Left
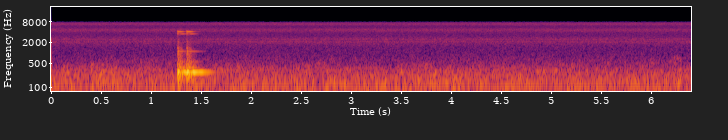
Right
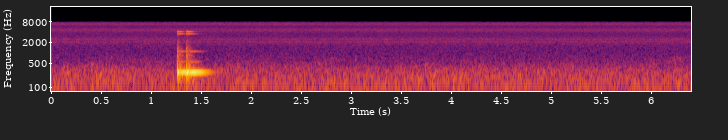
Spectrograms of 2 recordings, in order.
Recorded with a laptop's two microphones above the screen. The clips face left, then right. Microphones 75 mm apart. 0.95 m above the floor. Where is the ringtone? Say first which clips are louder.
Right 7 dB; 55° right (ahead or behind), 1.0 m.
